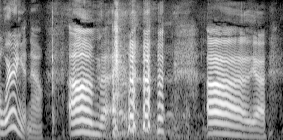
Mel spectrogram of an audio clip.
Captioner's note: laughter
